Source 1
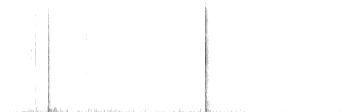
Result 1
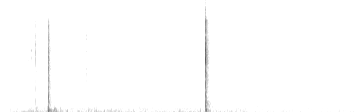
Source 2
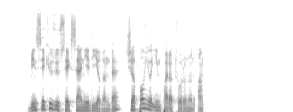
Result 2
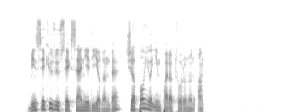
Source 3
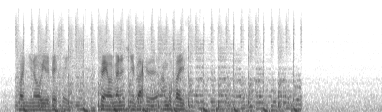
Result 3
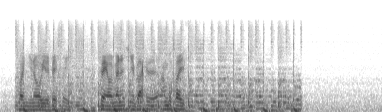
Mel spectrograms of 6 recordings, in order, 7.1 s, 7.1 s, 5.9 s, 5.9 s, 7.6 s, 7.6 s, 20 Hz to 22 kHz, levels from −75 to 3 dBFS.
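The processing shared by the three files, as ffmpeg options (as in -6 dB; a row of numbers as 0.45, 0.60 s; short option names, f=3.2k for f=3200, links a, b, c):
-af "aresample=22050,aresample=44100,acontrast=27,volume=-4dB"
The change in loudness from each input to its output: -1.5, +1.0, +1.0 LU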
